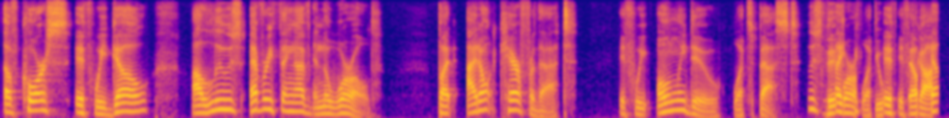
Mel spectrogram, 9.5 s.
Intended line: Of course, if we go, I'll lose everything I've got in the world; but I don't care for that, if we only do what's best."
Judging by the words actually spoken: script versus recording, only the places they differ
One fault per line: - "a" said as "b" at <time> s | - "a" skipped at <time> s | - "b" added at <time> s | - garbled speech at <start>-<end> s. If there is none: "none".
- "got" skipped at 3.1 s
- garbled speech at 8.1-9.4 s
